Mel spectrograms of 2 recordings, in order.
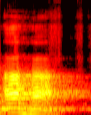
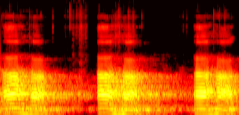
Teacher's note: Dua di pangkal tenggorokan A dan H.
